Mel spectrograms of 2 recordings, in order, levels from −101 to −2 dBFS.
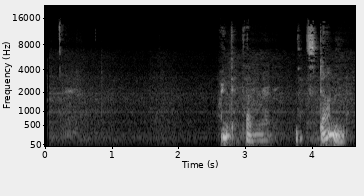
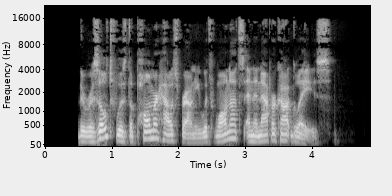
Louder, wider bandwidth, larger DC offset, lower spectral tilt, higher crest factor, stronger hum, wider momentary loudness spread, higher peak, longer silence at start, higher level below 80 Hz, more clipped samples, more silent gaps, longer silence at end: second, -36 LUFS vs -18 LUFS; about the same, 15 kHz vs 16.5 kHz; neither; about the same, -4.5 dB/octave vs -4 dB/octave; about the same, 22 dB vs 18 dB; neither; first, 23 LU vs 5 LU; second, -20 dBFS vs -2 dBFS; second, 0.35 s vs 0.5 s; second, -72 dBFS vs -64 dBFS; neither; neither; second, 0.15 s vs 0.6 s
